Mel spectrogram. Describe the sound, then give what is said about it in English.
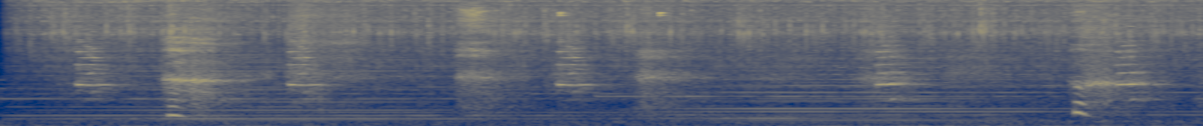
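A bicycle squeaks rhythmically as it is pedaled, a high creak repeating roughly once a second alongside faint rattling, fairly quiet, with no one talking. “Maybe someday I'll feel that way about pedaling up to a gas station on that monstrosity.”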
